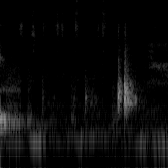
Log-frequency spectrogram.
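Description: Pen or chalk strokes scratch out short bursts of writing during a maths lecture, several quick, faint marks in an uneven rhythm with a brief louder stroke near the end.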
